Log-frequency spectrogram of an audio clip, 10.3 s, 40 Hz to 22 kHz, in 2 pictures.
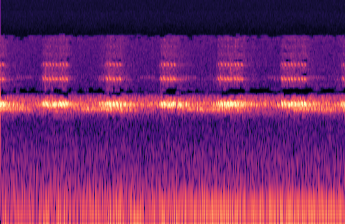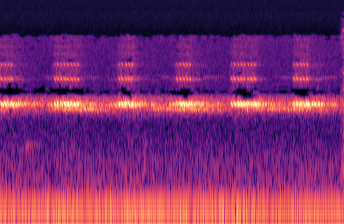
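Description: Quiet pulsing electronic tone: a single pitch swells and fades about every 0.8 seconds, with a faint low hum under it.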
